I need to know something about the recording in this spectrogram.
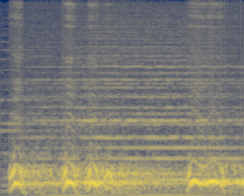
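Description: A little owl hoots in short, mellow, rising-and-falling calls: three quick ones in a row, a brief pause, then a longer, steadier hoot. No voices.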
